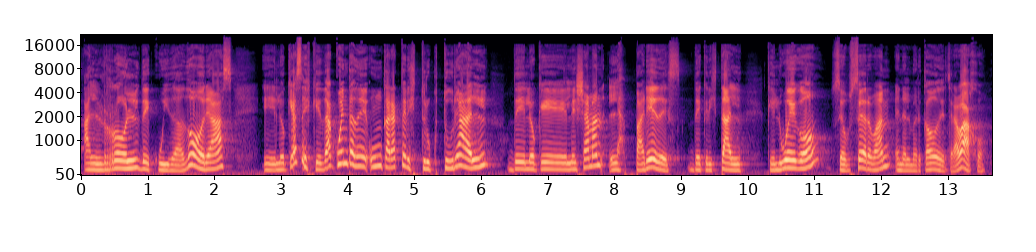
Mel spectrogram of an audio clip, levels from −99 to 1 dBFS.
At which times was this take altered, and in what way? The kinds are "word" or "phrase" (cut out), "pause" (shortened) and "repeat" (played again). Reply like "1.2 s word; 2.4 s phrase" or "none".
none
